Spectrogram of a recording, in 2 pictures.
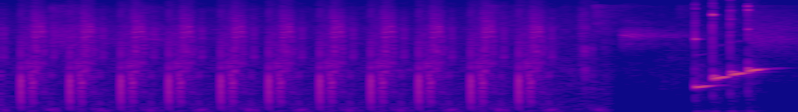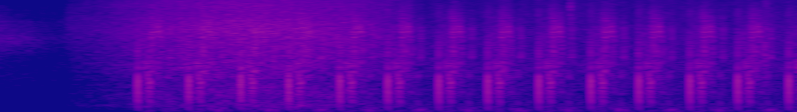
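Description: Footsteps tread quickly and steadily over ground.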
